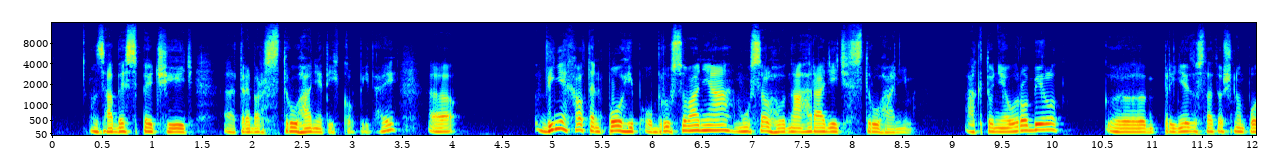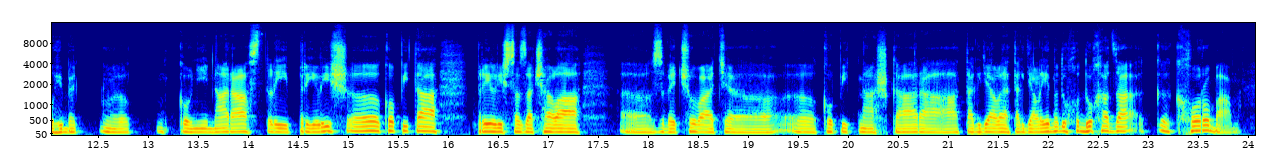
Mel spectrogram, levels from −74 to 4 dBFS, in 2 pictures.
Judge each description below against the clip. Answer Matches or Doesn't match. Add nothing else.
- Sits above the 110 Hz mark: Matches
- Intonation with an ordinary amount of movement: Matches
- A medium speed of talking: Doesn't match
